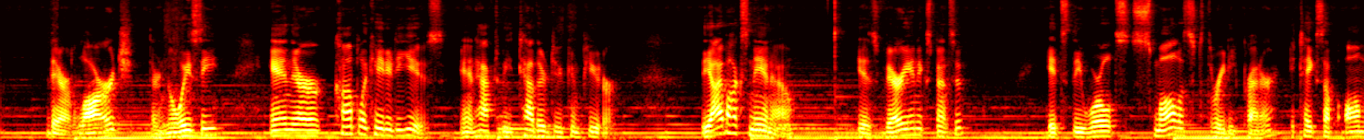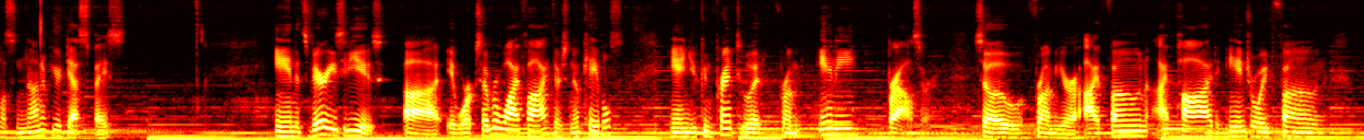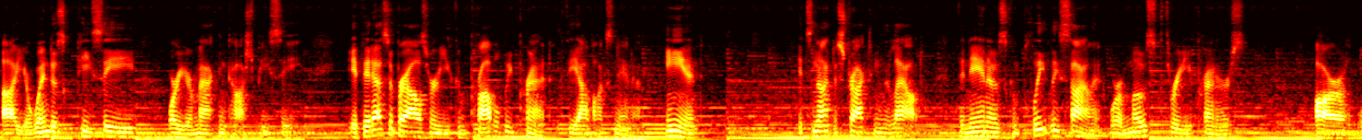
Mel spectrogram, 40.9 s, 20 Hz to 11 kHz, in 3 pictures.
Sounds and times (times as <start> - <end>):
Music: 0.0 - 40.9
Speech: 0.5 - 6.2, 7.0 - 8.0, 8.6 - 9.7, 10.5 - 14.9, 16.4 - 34.3, 35.2 - 39.8, 40.4 - 40.9.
